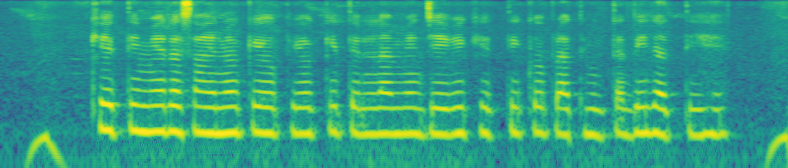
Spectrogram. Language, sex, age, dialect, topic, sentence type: Hindi, female, 18-24, Kanauji Braj Bhasha, agriculture, statement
